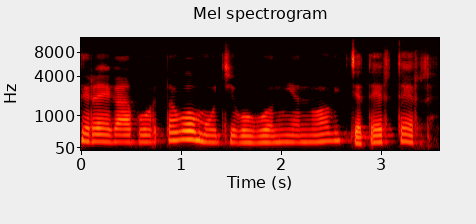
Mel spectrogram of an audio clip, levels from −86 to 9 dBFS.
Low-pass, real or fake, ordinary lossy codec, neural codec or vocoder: none; fake; none; codec, 24 kHz, 1.2 kbps, DualCodec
